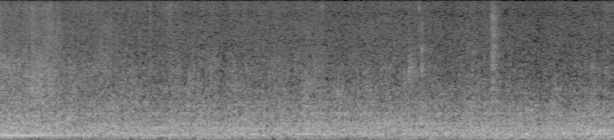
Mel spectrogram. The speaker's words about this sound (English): Airplanes flying overhead. Not just the one we hear right now, but many, many thousands of airplanes of different sizes and shapes and helicopters.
